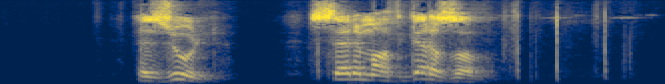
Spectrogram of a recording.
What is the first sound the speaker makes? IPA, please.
æ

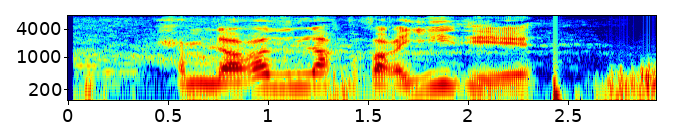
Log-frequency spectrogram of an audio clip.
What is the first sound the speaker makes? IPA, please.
ħ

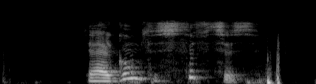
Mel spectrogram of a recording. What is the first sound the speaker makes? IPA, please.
θ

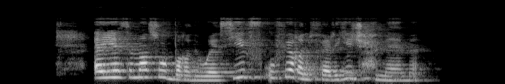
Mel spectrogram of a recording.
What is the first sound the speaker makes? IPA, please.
æ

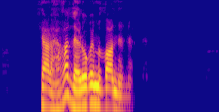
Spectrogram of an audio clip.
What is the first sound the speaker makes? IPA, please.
ç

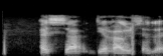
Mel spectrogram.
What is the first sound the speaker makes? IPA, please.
æ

